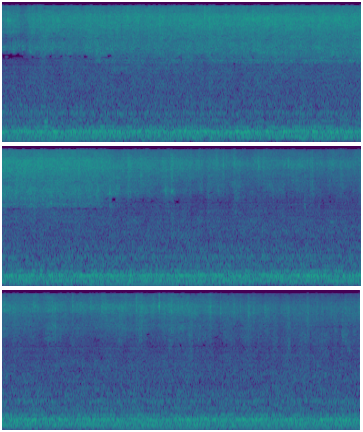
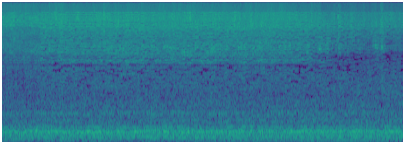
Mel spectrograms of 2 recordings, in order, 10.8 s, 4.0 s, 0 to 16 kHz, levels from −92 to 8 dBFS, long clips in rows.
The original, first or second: second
